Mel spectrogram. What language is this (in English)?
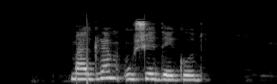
Georgian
